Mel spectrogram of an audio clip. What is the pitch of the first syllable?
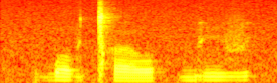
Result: high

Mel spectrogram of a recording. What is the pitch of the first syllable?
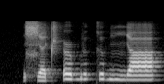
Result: low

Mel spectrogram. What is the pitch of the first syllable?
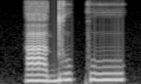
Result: low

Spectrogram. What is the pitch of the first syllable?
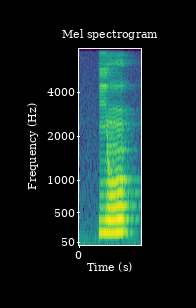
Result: high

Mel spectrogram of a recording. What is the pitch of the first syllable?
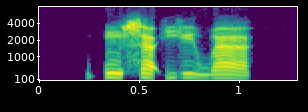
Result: falling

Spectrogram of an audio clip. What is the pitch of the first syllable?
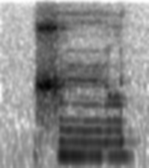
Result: high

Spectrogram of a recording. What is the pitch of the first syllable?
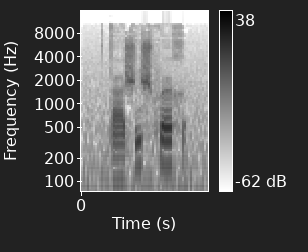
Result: low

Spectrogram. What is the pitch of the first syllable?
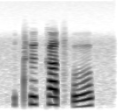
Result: high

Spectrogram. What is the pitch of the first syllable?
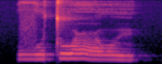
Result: low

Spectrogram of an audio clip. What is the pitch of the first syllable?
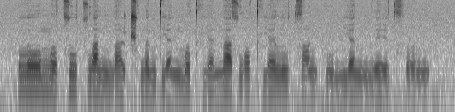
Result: high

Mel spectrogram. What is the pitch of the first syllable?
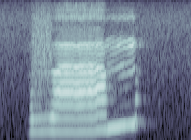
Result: rising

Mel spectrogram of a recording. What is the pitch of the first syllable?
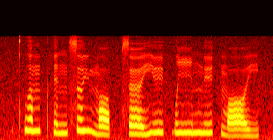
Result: high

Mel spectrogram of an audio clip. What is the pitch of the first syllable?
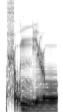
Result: high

